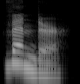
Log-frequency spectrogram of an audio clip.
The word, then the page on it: vender: American English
